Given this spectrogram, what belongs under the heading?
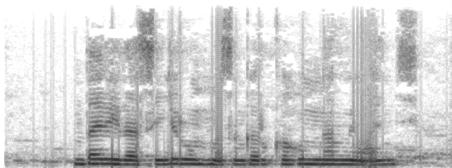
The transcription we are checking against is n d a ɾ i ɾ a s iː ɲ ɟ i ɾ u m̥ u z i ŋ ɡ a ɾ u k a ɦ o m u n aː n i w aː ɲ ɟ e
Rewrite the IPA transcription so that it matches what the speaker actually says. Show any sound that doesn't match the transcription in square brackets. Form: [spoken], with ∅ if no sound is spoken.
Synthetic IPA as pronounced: n d a ɾ i ɾ a s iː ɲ ɟ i ɾ u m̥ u z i ŋ ɡ a ɾ u k a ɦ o m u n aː [m] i w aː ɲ ɟ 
